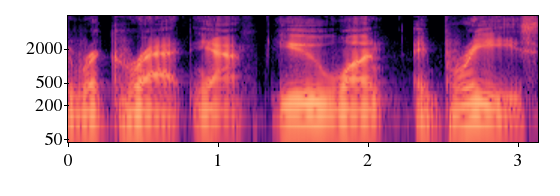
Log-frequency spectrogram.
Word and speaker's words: Brez: Yeah, you want a breeze, not a hangover. Meet Breeze, spelled B R E Z, pronounced breeze.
